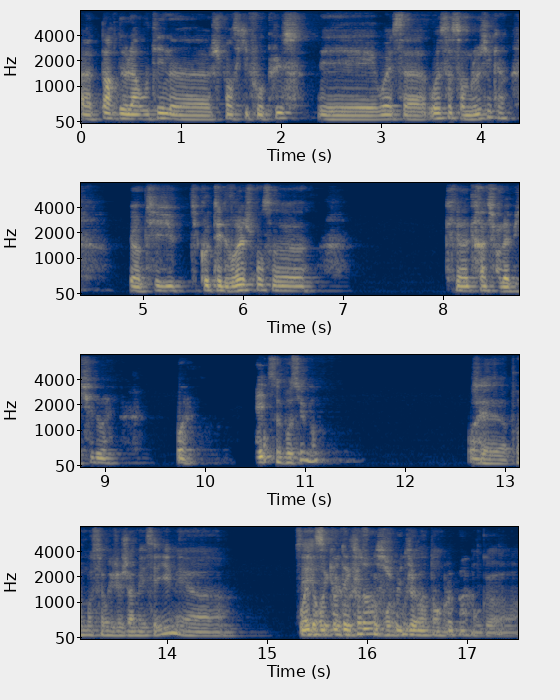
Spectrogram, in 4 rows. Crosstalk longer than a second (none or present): present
